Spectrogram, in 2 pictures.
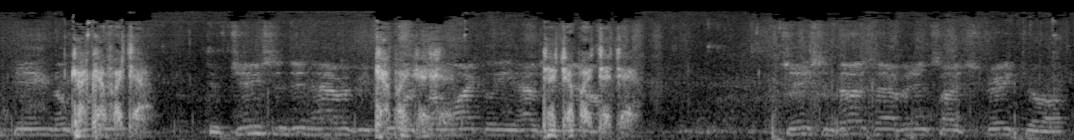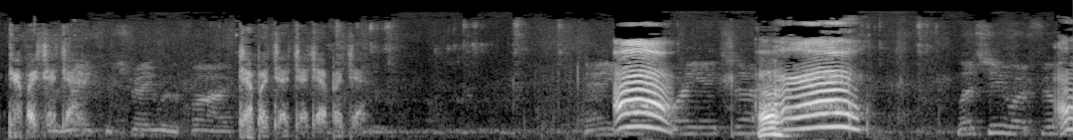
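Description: A pet budgerigar chatters in quick, raspy bursts of mimicked speech, ending with two loud, rising squawks.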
